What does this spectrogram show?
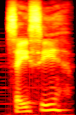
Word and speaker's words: Tsaesci: Tsaesci, the T is silent, is what they said.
